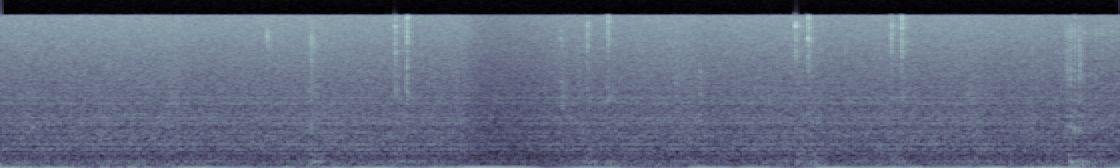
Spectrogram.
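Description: Steady background hiss with a faint hum, broken by a few faint clicks of a computer mouse as text is pasted.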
